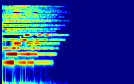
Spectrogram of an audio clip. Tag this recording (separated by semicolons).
alert; beep; bleep; button; click; confirmation; game; gui; interface; menu; ui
